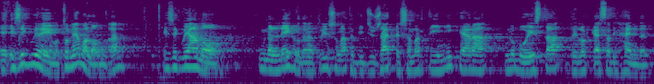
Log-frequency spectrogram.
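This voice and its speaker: A man at a medium pitch, with noticeable background noise and audible room echo. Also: lively intonation, moderate pace. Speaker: musician announcing pieces. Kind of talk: concert announcement.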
